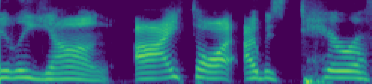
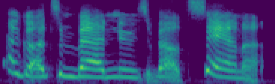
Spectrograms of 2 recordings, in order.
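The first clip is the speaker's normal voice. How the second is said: mock solemn kid; 5 semitones higher, 3 dB quieter than usual. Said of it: "my brother goes".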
